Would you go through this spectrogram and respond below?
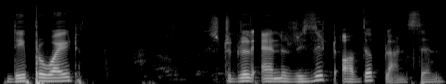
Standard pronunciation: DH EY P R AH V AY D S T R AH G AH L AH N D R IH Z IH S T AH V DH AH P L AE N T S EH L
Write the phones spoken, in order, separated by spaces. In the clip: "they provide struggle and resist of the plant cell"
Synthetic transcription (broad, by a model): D EY P R AH V AY D S T R AH G AH L AH N D R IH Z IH T AH V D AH P L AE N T S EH L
